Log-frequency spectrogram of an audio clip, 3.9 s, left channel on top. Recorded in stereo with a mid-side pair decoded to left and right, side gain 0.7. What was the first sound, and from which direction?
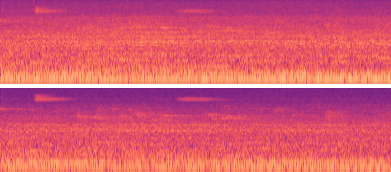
An insect, 5° left.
